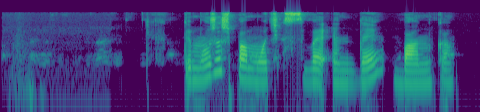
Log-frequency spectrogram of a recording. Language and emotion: Russian, neutral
